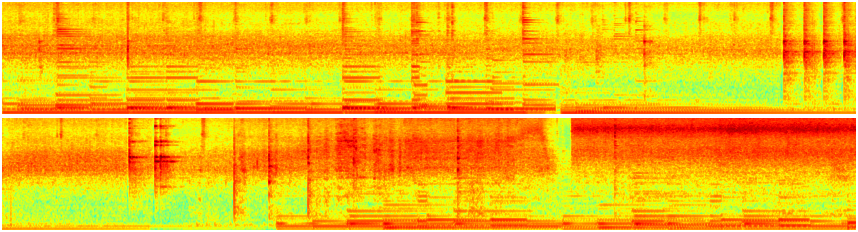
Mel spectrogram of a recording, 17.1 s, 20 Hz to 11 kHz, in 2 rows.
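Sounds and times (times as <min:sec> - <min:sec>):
oil sizzling: 0:00.0 - 0:05.8, 0:06.4 - 0:17.0
background music: 0:00.0 - 0:09.8
metal spoon scraping metal pan: 0:11.2 - 0:14.0.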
